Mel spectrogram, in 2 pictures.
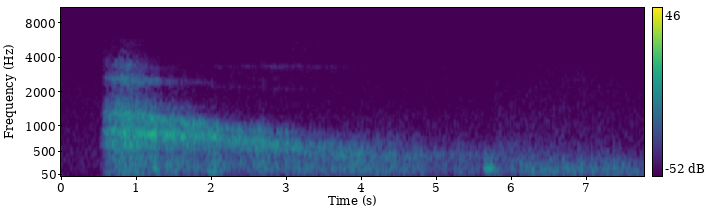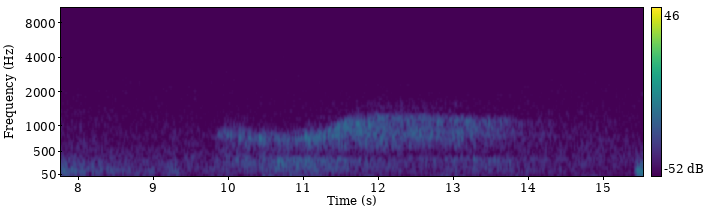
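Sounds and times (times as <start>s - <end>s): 
person exhaling deep breath during a sound healing treatment: 0.6s - 4.7s, 9.8s - 14.0s.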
